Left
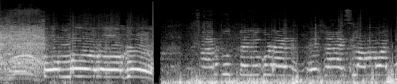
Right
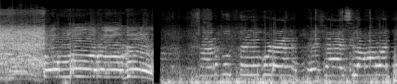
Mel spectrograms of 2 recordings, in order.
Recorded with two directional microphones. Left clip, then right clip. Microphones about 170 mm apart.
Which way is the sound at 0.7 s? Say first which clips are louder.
Left 2 dB; 30° right (ahead or behind).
